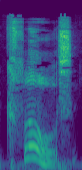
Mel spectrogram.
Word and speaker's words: cloth: 从原来的这个 clothes 衣服那变成了 cloth, C-L-O-T-H，把 es 去掉，同时呢发音从原来的哦变成了凹音啊，希望同学们一定要注意了。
